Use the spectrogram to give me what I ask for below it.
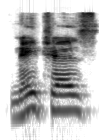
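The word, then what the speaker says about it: Nečas: Natchez, that's how it's pronounced now.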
